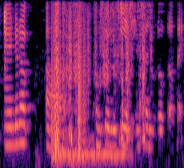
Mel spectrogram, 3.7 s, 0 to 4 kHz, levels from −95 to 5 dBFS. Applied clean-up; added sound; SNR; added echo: classical method Wiener filter.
